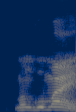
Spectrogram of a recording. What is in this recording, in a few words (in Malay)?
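"mengumai", Malay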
